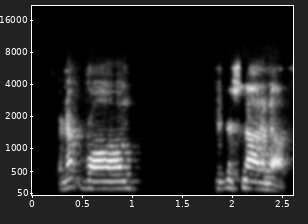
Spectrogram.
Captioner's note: chuckles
